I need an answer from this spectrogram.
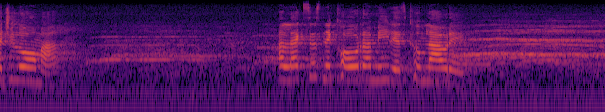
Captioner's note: applause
